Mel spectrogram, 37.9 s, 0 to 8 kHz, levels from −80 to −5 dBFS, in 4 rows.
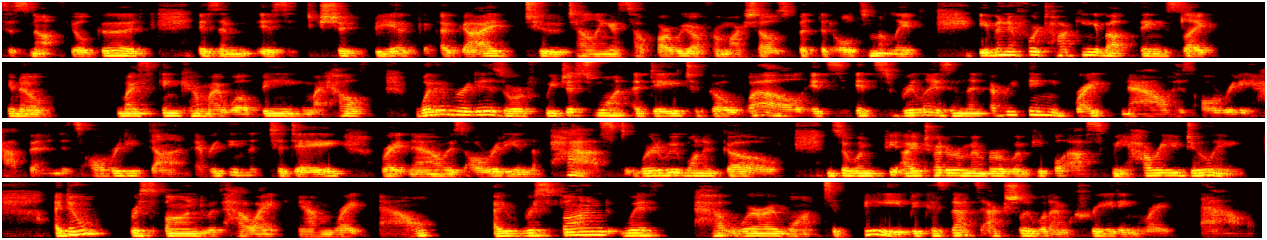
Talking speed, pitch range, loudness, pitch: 195 wpm, 115-135 Hz, -25 LUFS, 125 Hz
